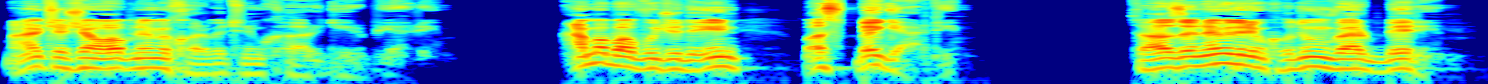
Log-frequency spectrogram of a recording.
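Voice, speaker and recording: A man's voice: medium pitch, expressive, no echo, clean studio sound, pitched above the performer's own voice, lightly acted. A man voicing a worried, tired older farmer father in an audiobook reading. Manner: worried, pleading.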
